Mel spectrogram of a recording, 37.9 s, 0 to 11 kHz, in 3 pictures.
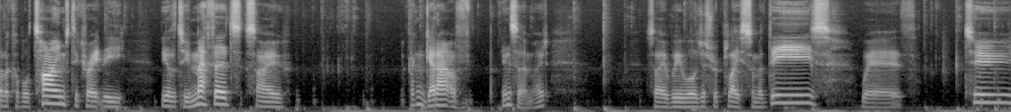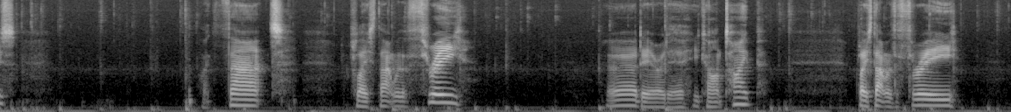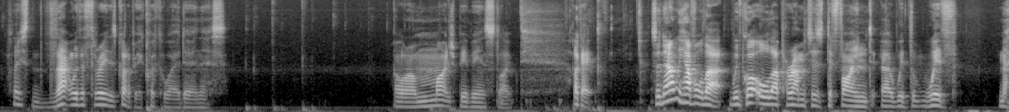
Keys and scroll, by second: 0.0-10.3 typing, 5.3 Escape, 11.3-29.2 typing, 20.2 Escape, 30.6-34.9 typing.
